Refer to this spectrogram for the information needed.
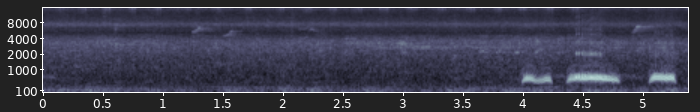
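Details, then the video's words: After several seconds of quiet hiss, a spotted dove gives three coos, short, long, short, while a wild bird responds to a decoy during trapping in a rubber garden near a settlement. "bl ya terlalu emosi tinggi ketika dengar suara ajaran kita"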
